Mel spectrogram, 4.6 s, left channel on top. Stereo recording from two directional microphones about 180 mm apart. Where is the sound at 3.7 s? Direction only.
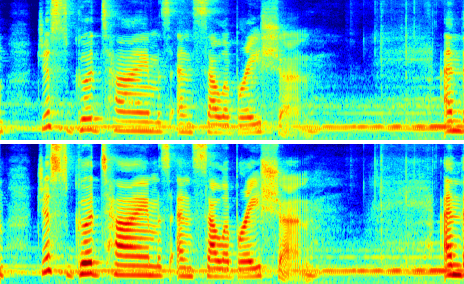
40° right (ahead or behind).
